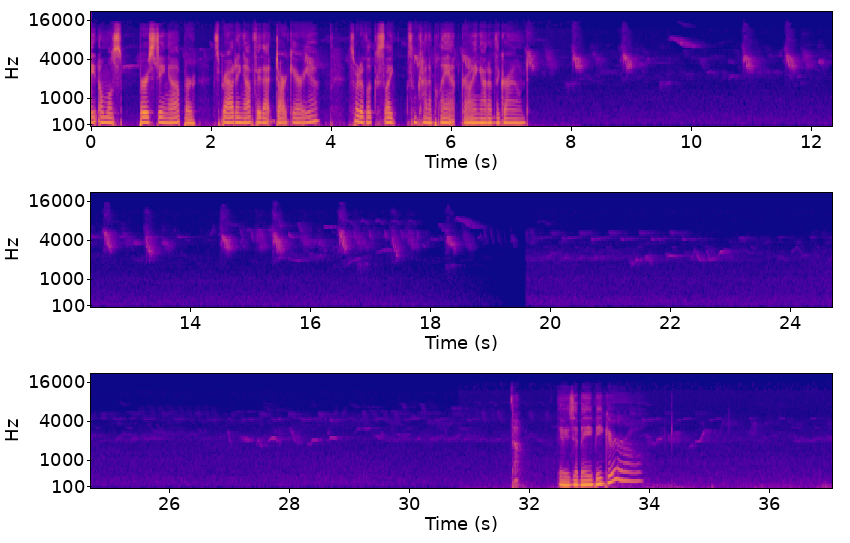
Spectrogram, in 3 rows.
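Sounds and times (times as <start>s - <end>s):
faint bird chirps: 19.7s - 37.0s.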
